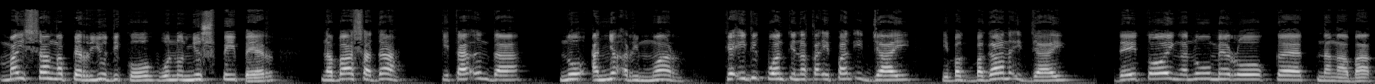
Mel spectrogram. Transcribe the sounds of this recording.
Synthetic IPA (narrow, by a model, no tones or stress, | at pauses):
majsaŋapɛɾjud̪ɪkowʊnonjuspejpɛɾ | nɐbaːsad̪a | kɪt̪aʔənd̪a | noʔaɲjaʔɾɪmwaɾ | kajʔid̪ikwant̪ɪnakaʔipanid͡ʒaj | ɪbaɡ̚baɡanaʔid͡ʒaj | d̪ɛjt̪ojŋanumɛɾokət̪̚nɐŋabak̚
